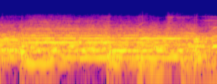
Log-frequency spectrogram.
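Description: Brass band music playing loudly, with horns holding the tune over a low bass line that steps from note to note.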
